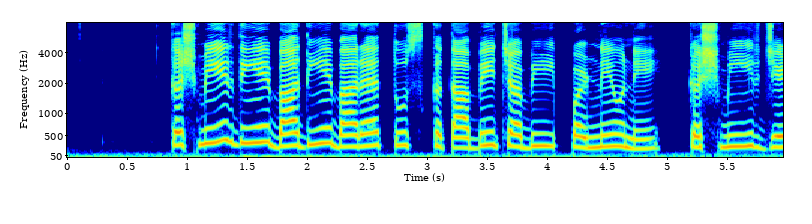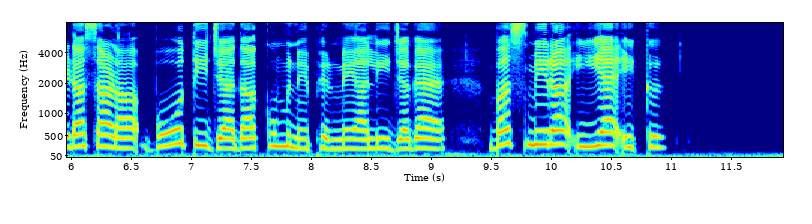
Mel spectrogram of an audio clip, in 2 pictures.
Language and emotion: Dogri, neutral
